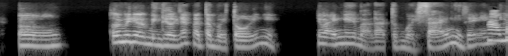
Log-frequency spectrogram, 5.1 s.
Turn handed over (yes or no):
yes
